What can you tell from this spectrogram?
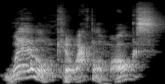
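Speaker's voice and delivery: high, swooping eager inventor voice; Wallace. Acted. Inventor challenging Coatl Mox to arm wrestling, hammy Wallace voice. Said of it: "we can't do this voice. It's terrible".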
